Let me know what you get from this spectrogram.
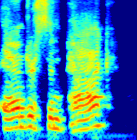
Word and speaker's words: Anderson .Paak: It's Anderson .Paak. – Uh-huh. – Am I even pronouncing it right? P-A-A. – You are. Yeah.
